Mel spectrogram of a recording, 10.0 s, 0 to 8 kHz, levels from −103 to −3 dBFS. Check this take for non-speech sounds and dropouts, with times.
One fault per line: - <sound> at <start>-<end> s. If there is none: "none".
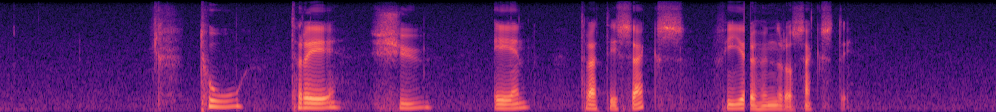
- dropout at 7.4-7.5 s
